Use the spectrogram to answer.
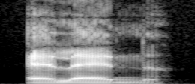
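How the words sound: The name is said with French pronunciation. "in French it's"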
